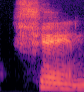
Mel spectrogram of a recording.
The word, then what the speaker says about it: Sen: how it sounds like my name sudeep sen as you read it is really shane because we we have three s's and we use a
